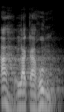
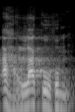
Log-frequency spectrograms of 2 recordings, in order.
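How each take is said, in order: First: The k is followed by an 'a' vowel. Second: The k is followed by a 'u' vowel. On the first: It is a past-tense verb meaning he ruined them. "dengan menasobkan lafad ahlaka" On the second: It is a noun meaning the most ruined of them. "dengan merofakkan kafnya ahlaku"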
